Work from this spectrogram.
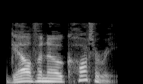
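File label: "galvanocautery", English, British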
